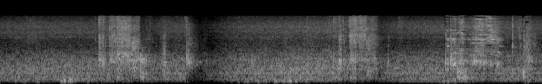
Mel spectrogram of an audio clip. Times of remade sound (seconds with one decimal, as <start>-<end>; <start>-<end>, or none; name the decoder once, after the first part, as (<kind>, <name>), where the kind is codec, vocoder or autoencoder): none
